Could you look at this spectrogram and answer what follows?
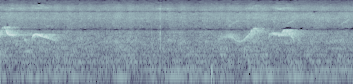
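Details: Rufous-throated partridge recorded at Inthanon, giving two brief whistled phrases of slurred notes, one at the start and one near the end, with a quiet hissing background between them.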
